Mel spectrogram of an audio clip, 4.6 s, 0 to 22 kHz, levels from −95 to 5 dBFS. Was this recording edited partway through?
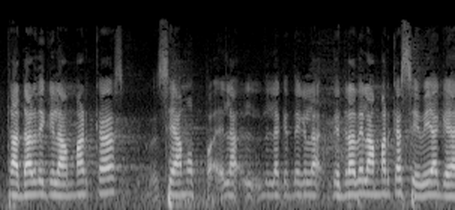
no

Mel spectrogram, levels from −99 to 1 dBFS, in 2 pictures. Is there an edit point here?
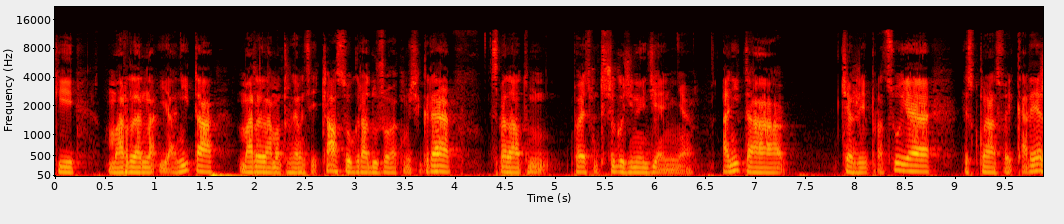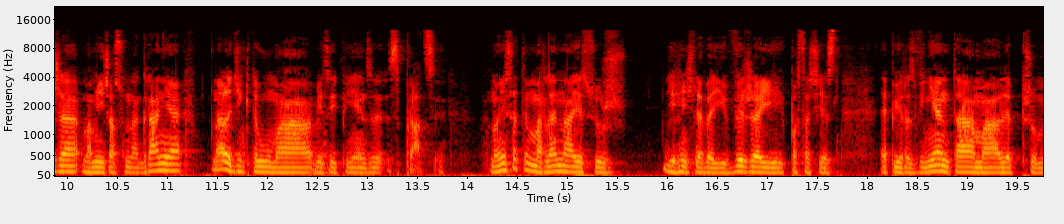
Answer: yes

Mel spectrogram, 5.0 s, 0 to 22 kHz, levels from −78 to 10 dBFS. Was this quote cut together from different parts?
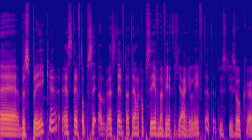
yes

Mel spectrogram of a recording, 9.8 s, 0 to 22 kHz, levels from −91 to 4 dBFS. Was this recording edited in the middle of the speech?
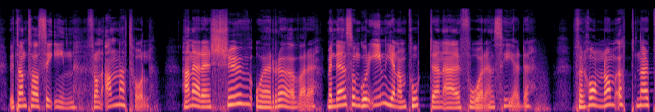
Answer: yes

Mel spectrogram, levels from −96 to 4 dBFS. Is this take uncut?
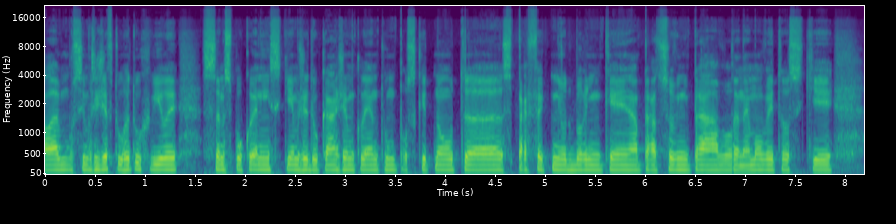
no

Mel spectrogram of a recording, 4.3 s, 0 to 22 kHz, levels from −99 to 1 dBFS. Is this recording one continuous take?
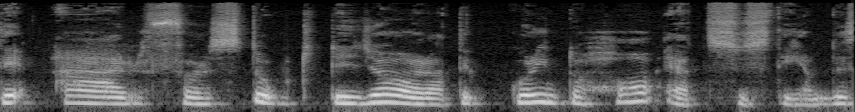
yes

